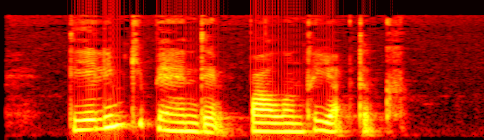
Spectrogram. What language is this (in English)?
Turkish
